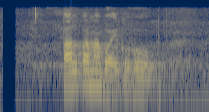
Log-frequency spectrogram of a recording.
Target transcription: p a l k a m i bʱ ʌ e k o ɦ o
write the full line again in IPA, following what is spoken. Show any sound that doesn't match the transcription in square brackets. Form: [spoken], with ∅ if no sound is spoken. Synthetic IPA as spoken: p a l [p] a m [a] bʱ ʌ e k o ɦ o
